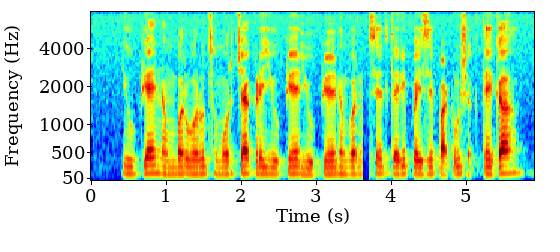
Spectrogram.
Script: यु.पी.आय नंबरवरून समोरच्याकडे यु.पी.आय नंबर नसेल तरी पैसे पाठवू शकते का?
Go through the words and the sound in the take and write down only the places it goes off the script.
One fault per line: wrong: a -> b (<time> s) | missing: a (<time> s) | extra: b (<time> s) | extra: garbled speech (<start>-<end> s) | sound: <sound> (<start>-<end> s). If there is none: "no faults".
extra: यु.पी.आय (2.7 s)
sound: dropout (3.6-3.7 s)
